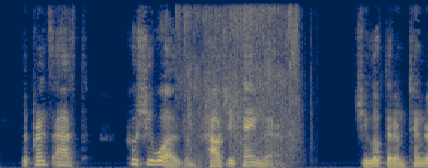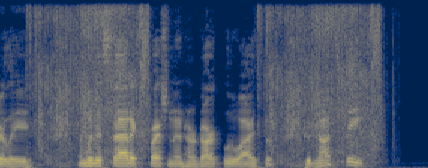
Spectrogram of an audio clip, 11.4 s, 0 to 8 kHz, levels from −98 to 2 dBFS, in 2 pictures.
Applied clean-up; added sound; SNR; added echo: none; Tearing; 14 dB; none.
